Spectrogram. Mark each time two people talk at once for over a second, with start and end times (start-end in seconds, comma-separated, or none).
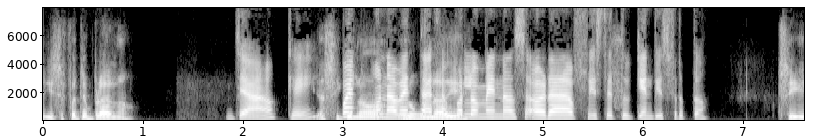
2.9-4.3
